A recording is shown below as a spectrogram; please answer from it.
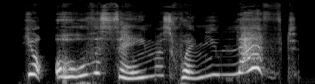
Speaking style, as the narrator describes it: cried

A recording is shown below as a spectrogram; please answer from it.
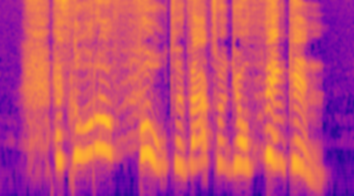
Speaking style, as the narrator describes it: she cried

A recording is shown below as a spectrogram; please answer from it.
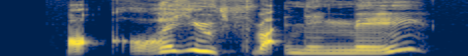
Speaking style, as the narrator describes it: said in a choked voice

